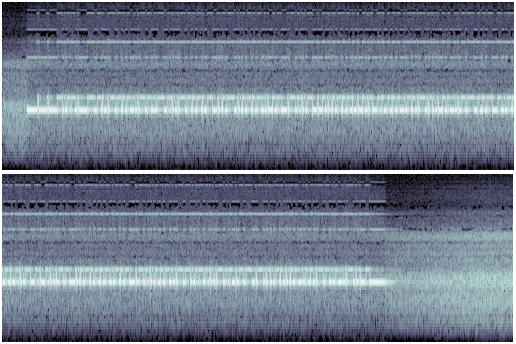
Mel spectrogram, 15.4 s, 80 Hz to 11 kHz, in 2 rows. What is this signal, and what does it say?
RTTY (50 baud, 450 Hz shift), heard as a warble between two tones, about 1600 Hz centre, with room echo. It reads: THE CENTRE HOSTS NUMEROUS PUBLIC EDUCATION PROGRAMS IN MARINE RELATED SCIENCE.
